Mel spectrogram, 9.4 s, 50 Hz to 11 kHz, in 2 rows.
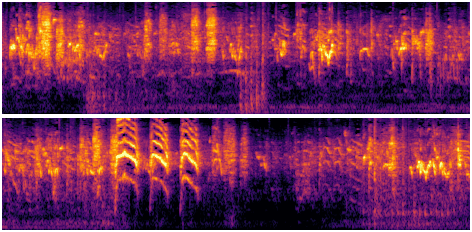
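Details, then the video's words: Budgies, or parakeets, chirp and sing on August 19, 2024. Busy high warbling is broken by a brief quieter gap, then a run of sharp, sweeping squeaky notes before the chatter resumes. A low hum runs underneath. "Budgies chirping and singing"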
